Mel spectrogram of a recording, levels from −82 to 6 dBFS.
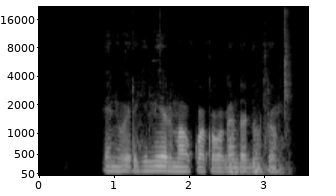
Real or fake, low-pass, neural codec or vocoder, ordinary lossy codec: real; none; none; none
